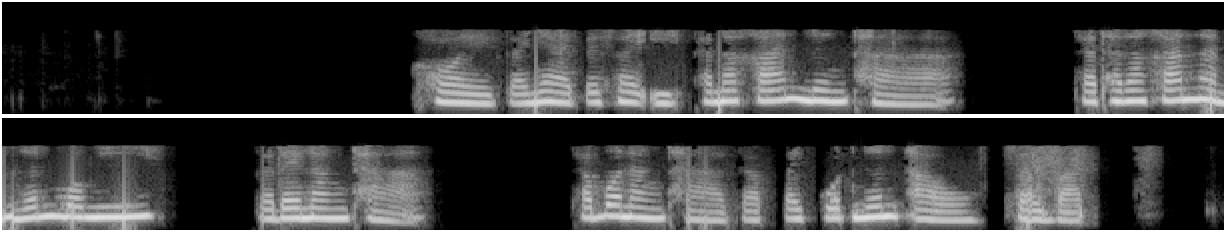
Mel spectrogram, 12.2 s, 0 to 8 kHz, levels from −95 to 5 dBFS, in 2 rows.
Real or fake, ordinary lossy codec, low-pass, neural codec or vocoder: real; AAC, 16 kbps; 7.2 kHz; none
